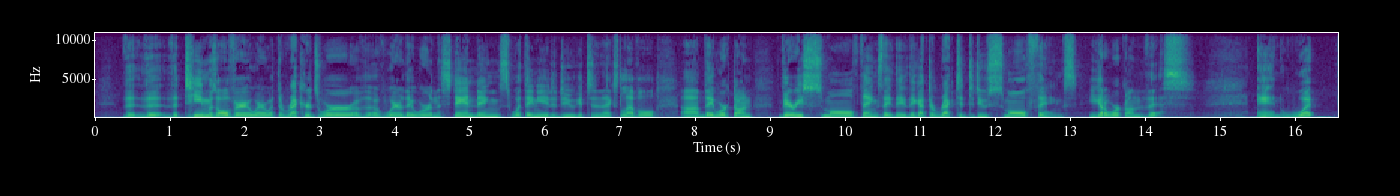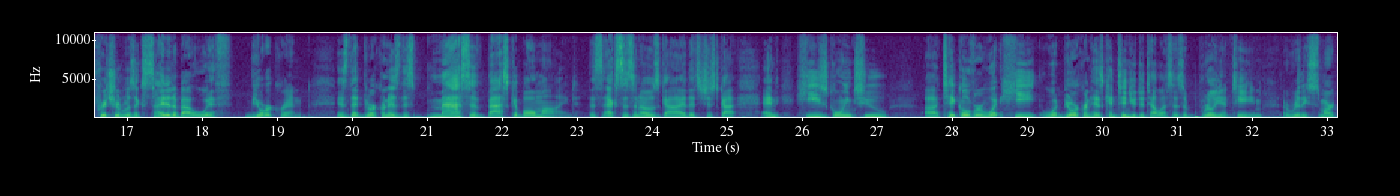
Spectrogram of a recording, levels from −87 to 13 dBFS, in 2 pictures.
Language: English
